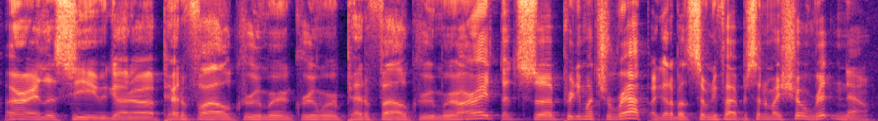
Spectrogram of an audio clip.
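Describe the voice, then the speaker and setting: A man's voice: mid-range voice, racing, fairly bright tone. A man hosting a live stream, reacting to clips with sarcastic, rambling political commentary. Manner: sarcastic, mocking, rambling with fillers.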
